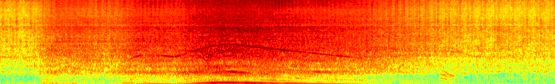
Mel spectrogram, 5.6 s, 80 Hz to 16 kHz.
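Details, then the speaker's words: 2000 Lada Vega 1.5, car lowered from the lift and started after brake work, spark plugs checked and fine, left running until the fan cuts in: one smooth blip, revs rising and falling cleanly with no misfire or knock. No problem. "Evet aracımızı indirdik çalıştırdık şu an Herhangi bir problem yok"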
